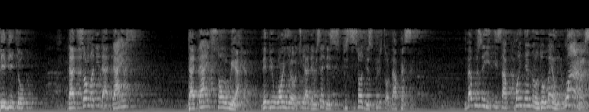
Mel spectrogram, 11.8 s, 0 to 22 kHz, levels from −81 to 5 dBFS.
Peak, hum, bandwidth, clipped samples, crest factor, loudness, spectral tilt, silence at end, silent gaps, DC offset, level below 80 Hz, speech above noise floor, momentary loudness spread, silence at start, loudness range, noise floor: -10 dBFS; none; 7.8 kHz; under 0.1%; 20 dB; -27 LUFS; -4.5 dB/octave; 0 s; none; 0.8%; -58 dBFS; 21 dB; 22 LU; 0 s; 4 LU; -47 dBFS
